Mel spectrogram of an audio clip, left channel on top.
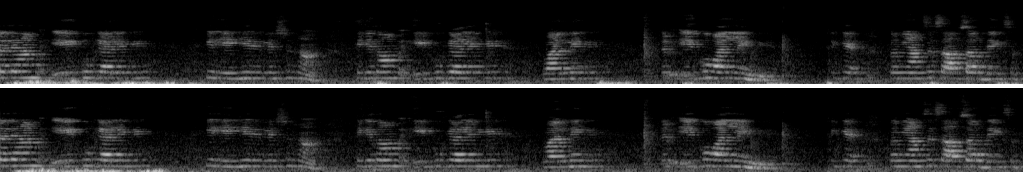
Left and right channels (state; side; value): normal; both; correlation 0.18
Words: हम ए को क्या लेंगे कि ये रिलेशन, हाँ ठीक है, तो हम ए को क्या लेंगे, 1 लेंगे। जब ए को 1 लेंगे, ठीक है, तो हम यहाँ से साफ साफ देख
